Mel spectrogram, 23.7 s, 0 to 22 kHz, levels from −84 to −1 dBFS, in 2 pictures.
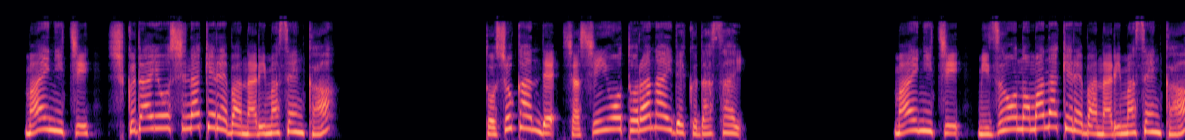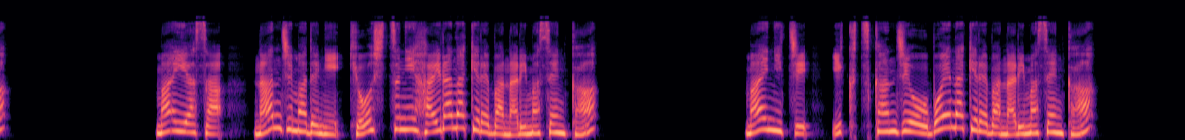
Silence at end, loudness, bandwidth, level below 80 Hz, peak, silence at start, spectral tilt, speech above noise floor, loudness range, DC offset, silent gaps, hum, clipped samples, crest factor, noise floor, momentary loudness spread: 0.95 s; -21 LUFS; 12 kHz; -64 dBFS; -8 dBFS; 0.25 s; -4.5 dB/octave; over 70 dB; 3 LU; under 0.1%; 3.51-4.73 s, 7.59-8.80 s, 12.08-13.27 s, 17.96-19.17 s; none; under 0.1%; 14 dB; under -90 dBFS; 6 LU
